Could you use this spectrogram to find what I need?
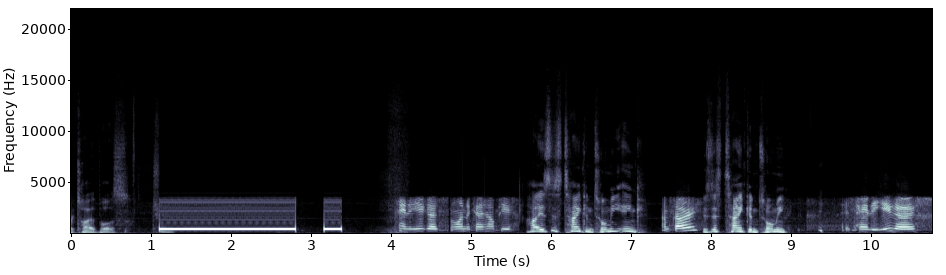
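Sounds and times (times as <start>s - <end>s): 
speech: 0.0s - 1.3s, 4.1s - 9.1s, 9.8s - 10.7s
telephone ringback tone: 1.1s - 3.4s.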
